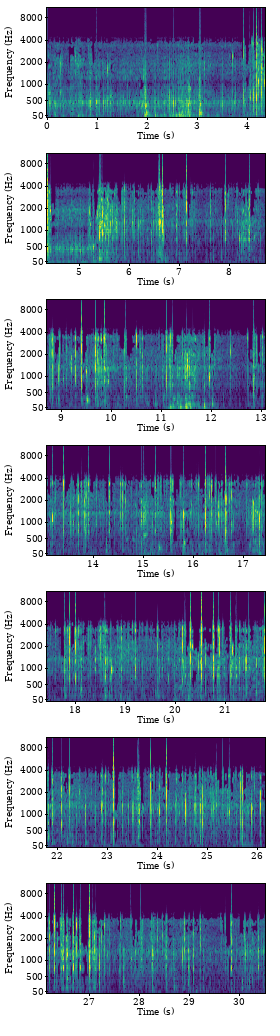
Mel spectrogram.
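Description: Rain and sea water splashing, heard through a waterproof action-camera housing: a dense, irregular run of sharp crackling clicks throughout. Low rumbling water and handling noise in the first few seconds, while the camera is under the water.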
